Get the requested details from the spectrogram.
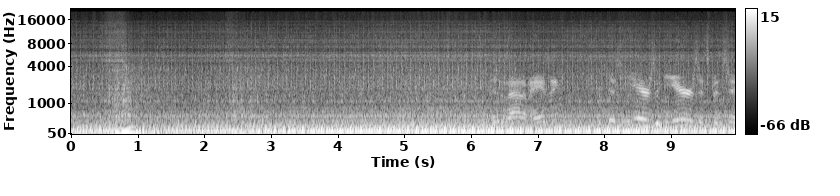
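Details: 1950 Chevrolet Fleetline Deluxe six-cylinder, just started after sitting for years, cold winter day, idled down: low steady idle with even beat, no knocks, ticks or misses; normal healthy idle.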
